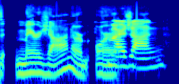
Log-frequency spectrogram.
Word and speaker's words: Marjan: You know, it it's actually to be fair like the way my mom says my name is in a far seat.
